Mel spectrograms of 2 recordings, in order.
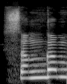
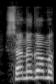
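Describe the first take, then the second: First: संगम with a nasal ङ gliding into ग; correct pronunciation demo. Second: सनगम with a full न before ग, as the wrong way; wrong pronunciation demo. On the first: (संगम, अनुस्वार को ङ की तरह सही बोलना) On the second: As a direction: say सनगम, splitting न and ग apart. (सनगम, पूरे न के साथ गलत उच्चारण) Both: Shown as a demonstration. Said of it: "संगम बोलते हो".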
